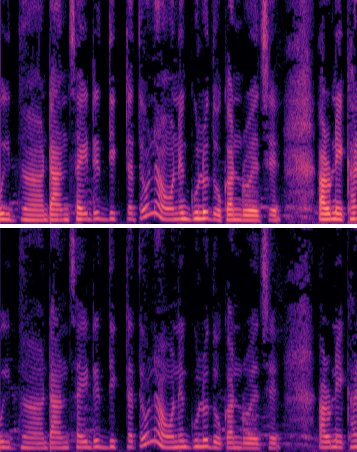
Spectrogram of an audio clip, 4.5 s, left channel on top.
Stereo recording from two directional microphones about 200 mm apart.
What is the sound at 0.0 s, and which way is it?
A woman's voice, 35° left (ahead or behind).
